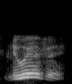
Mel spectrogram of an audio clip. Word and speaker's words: Nueve: Nueve. – Try. – Nueve.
